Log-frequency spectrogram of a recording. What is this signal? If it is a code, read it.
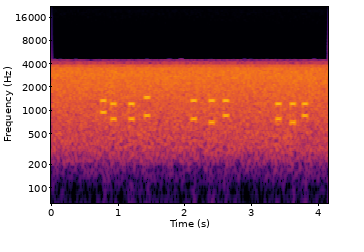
DTMF, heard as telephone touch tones, dialled by hand, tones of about 70 ms, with phone line noise. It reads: 0449 528 417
